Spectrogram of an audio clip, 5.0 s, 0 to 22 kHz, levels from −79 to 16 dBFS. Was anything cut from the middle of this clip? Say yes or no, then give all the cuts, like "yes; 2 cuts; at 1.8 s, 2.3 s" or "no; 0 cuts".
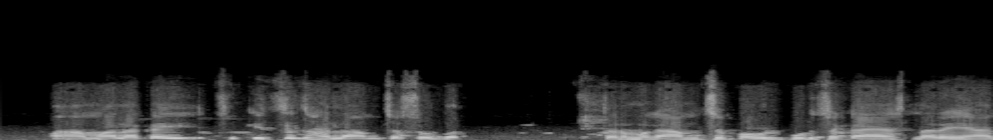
no; 0 cuts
